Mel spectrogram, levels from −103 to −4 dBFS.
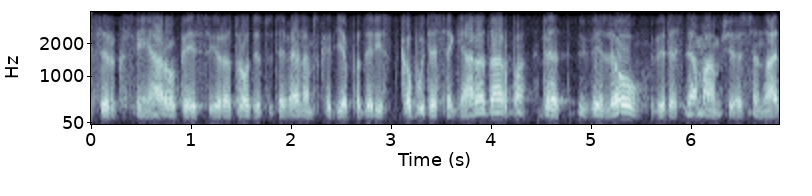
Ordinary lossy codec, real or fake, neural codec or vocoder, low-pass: Opus, 64 kbps; fake; vocoder, 44.1 kHz, 80 mel bands, Vocos; 3.6 kHz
